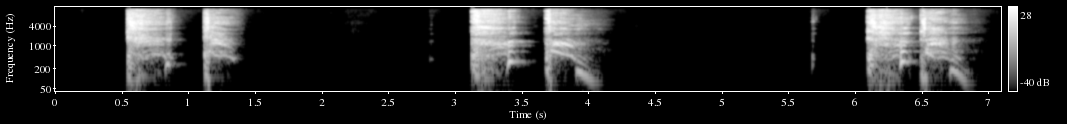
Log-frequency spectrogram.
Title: Coughing 13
